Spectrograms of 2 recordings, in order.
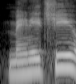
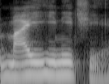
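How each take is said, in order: First: The word is said anglicized, without the extra syllable. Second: The word is said with an added extra syllable. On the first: "in anglicized form" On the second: "and add that extra syllable"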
